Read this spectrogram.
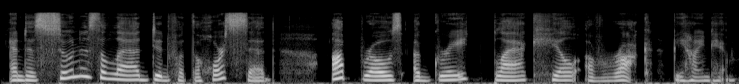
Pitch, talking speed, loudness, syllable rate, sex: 205 Hz, 170 wpm, -18 LUFS, 3.8 syllables/s, female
